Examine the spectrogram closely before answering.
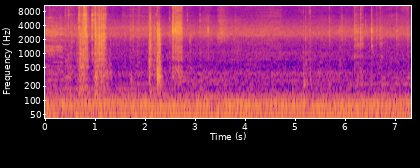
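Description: Framed pictures knocking and clattering against one another as they are flipped through by hand. There are a few sharp knocks in the first three seconds and lighter taps after, over a steady low rumble.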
